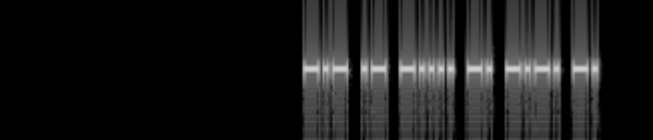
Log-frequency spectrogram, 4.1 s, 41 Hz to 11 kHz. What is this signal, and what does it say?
Morse code, heard as a keyed tone, about 40 wpm, 700 Hz. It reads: KA6NCN
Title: USA Call Signs - 6 Characters - Repeated 2x - 40wpm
